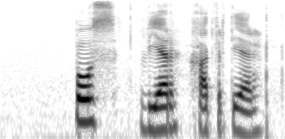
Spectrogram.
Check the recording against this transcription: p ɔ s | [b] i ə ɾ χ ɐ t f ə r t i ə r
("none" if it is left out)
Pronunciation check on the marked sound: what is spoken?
v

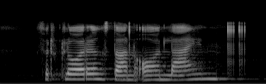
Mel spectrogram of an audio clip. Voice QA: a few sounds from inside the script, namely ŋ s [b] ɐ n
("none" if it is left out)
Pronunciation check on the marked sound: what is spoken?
d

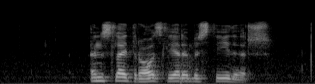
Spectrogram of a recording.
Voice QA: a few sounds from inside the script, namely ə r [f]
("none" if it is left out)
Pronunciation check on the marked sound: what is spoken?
s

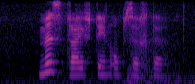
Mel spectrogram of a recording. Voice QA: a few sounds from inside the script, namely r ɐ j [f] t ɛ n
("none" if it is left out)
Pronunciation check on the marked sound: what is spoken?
f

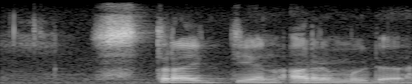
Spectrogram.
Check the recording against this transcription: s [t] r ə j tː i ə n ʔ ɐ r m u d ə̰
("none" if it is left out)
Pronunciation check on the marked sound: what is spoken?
t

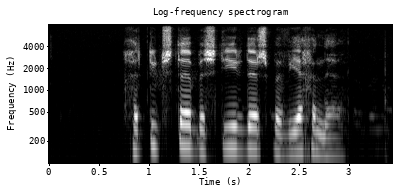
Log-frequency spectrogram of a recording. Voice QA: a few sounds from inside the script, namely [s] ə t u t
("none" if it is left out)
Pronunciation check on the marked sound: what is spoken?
χ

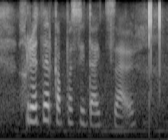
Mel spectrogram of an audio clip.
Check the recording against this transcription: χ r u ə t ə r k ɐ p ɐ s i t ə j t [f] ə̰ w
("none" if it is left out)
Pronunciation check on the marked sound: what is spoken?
s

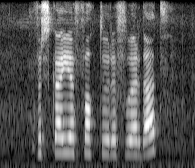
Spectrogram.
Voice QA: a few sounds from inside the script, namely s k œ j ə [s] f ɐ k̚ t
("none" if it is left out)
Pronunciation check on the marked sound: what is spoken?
none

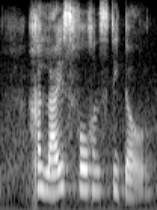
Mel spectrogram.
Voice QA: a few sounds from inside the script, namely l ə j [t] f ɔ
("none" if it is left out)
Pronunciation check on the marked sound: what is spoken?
s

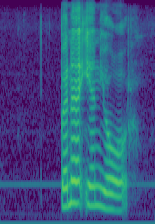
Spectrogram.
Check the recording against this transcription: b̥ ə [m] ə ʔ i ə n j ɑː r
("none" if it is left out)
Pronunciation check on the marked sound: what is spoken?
n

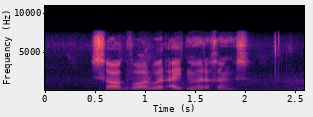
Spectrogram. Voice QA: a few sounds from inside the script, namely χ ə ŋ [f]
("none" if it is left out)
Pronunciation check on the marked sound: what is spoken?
s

